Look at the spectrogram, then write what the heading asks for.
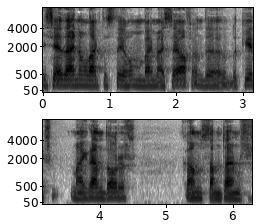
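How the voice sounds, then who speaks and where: Speaking in a Portuguese accent, a woman talks at a moderate pace in a very deep, low voice with very wide pitch swings. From Portugal. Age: 80s+. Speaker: retired factory seamstress. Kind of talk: interview answer.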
